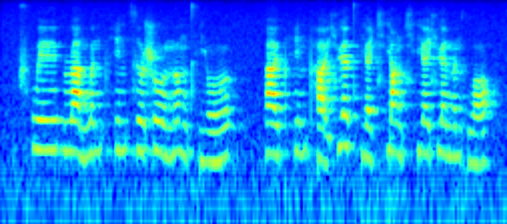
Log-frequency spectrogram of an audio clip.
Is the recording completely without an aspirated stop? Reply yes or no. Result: no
